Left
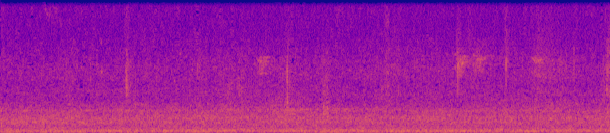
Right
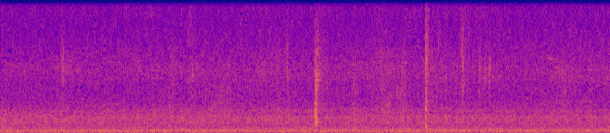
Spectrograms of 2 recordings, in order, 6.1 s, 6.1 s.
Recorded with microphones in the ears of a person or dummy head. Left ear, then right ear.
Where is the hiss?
I don't hear a hiss.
